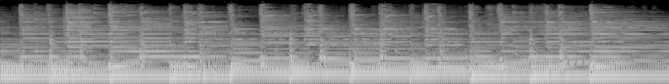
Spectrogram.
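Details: Strummed acoustic guitar plays a steady country-style tune with no animal voices.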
